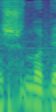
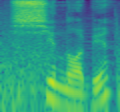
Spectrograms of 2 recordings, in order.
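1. Слово начинается со звука 'sh'. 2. Слово начинается со звука 's'. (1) "не шиноби" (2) "Правильно говорят"

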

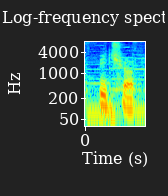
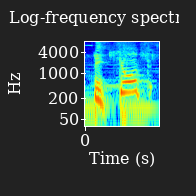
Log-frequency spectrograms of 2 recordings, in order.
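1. Средний согласный — звук «ч». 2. Средний согласный — твердое «к». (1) "правильная форма «печет»" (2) "Режущее ухо слово «пекет»"

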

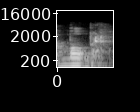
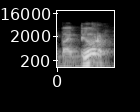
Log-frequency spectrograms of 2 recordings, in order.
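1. Между б и р гласный звук не слышен. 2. Между б и р слышен гласный звук. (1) "Правильно надо говорить" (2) "Правильно надо говорить не бобер"

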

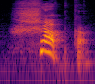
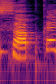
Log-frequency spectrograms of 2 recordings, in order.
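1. Слово начинается со звука sh. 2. Слово начинается со звука s. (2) "Не сапка"

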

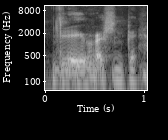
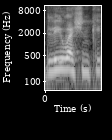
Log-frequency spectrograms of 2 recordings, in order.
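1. Голос глубокий и хриплый. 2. Голос высокий и тонкий. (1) "Тебе кажется, что ты хриплым басом, как настоящий путешественник" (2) "А там звучит"

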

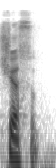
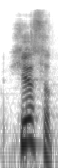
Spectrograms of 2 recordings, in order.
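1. Название начинается со звука ch. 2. Название начинается со звука kh. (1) "только написано Чесот" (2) "Хесот, только написано Чесот"

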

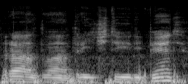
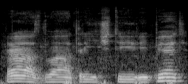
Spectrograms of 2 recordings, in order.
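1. На голосе слышен сильный шум ветра. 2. На голосе слышен слабый шум ветра. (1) "без ветрозащиты и без обработки" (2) "с ветрозащитой без постобработки"

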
